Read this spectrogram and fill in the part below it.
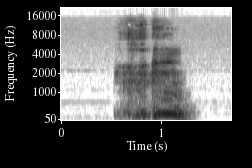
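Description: A single person clears their throat once, close and distinct, a short rough rumbling burst lasting under a second against silence.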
